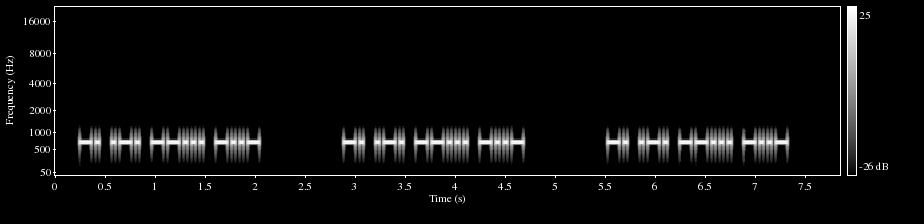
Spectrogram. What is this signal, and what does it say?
Morse code, heard as a keyed tone, about 30 wpm, 700 Hz. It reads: NR7X NR7X NR7X
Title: USA Call Signs - 4 Characters - Repeated 3x - 30wpm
